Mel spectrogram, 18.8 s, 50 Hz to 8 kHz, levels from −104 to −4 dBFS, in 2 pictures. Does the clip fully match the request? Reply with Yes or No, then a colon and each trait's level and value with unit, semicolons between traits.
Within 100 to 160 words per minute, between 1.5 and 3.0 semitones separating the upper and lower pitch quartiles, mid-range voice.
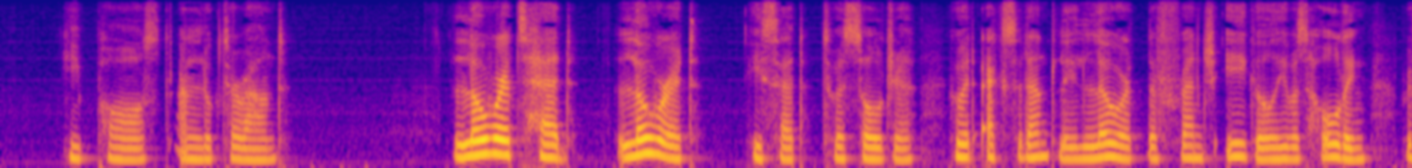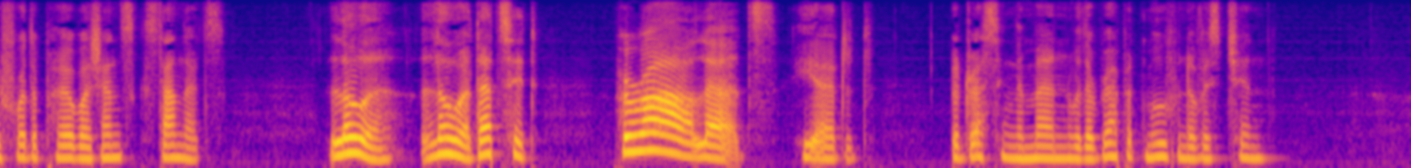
Yes: average, 150 wpm; average, 2.7 semitones; medium, 175 Hz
